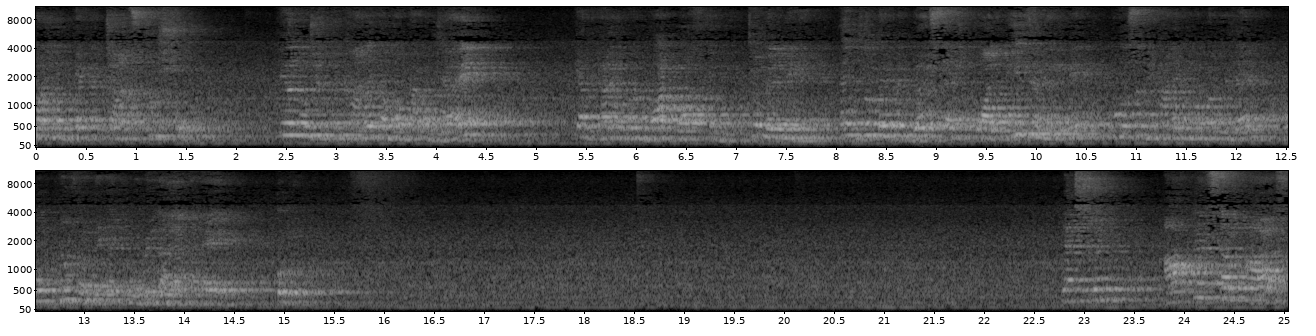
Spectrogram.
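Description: A man lectures with animation, close by.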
